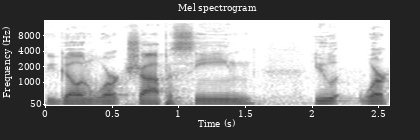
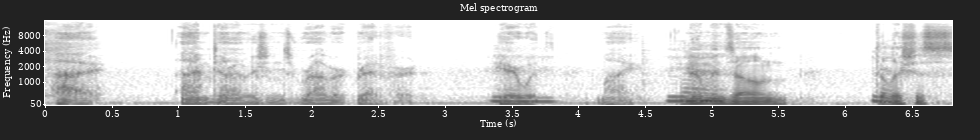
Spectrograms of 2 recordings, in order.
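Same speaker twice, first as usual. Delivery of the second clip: put-on older-sounding voice, slow and swooping; 3 semitones lower, 4 dB quieter than usual. Redoing a Robert Redford impression, older: older Robert Redford voice. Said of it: "do it older".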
